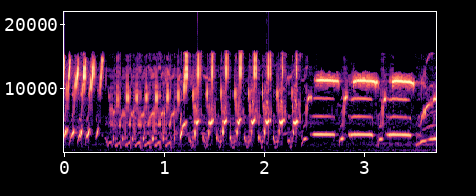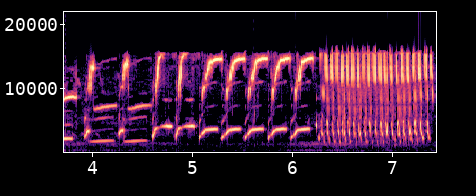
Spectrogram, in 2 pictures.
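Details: Canary singing to prompt mating: a run of changing tours, from fast trills to flat whistled notes, sweeping upslurs repeated quickly, ending in a dense buzzy roll.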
